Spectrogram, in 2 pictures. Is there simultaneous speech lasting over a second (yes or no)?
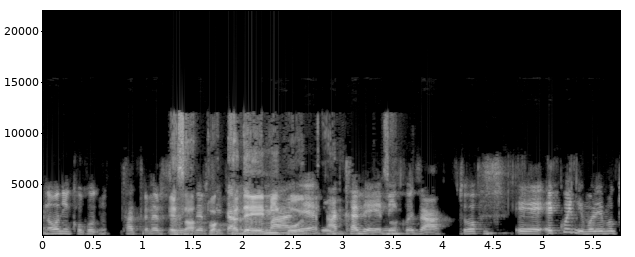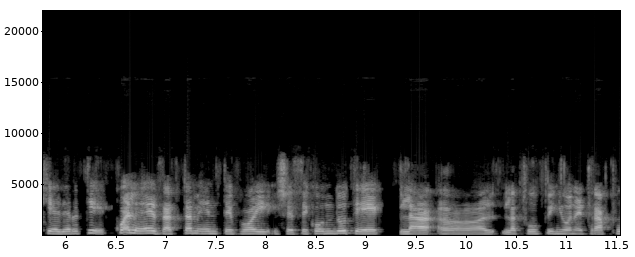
yes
